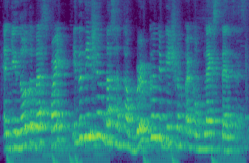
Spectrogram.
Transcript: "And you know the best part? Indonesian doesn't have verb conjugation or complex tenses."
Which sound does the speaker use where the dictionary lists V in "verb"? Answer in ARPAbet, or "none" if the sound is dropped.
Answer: B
